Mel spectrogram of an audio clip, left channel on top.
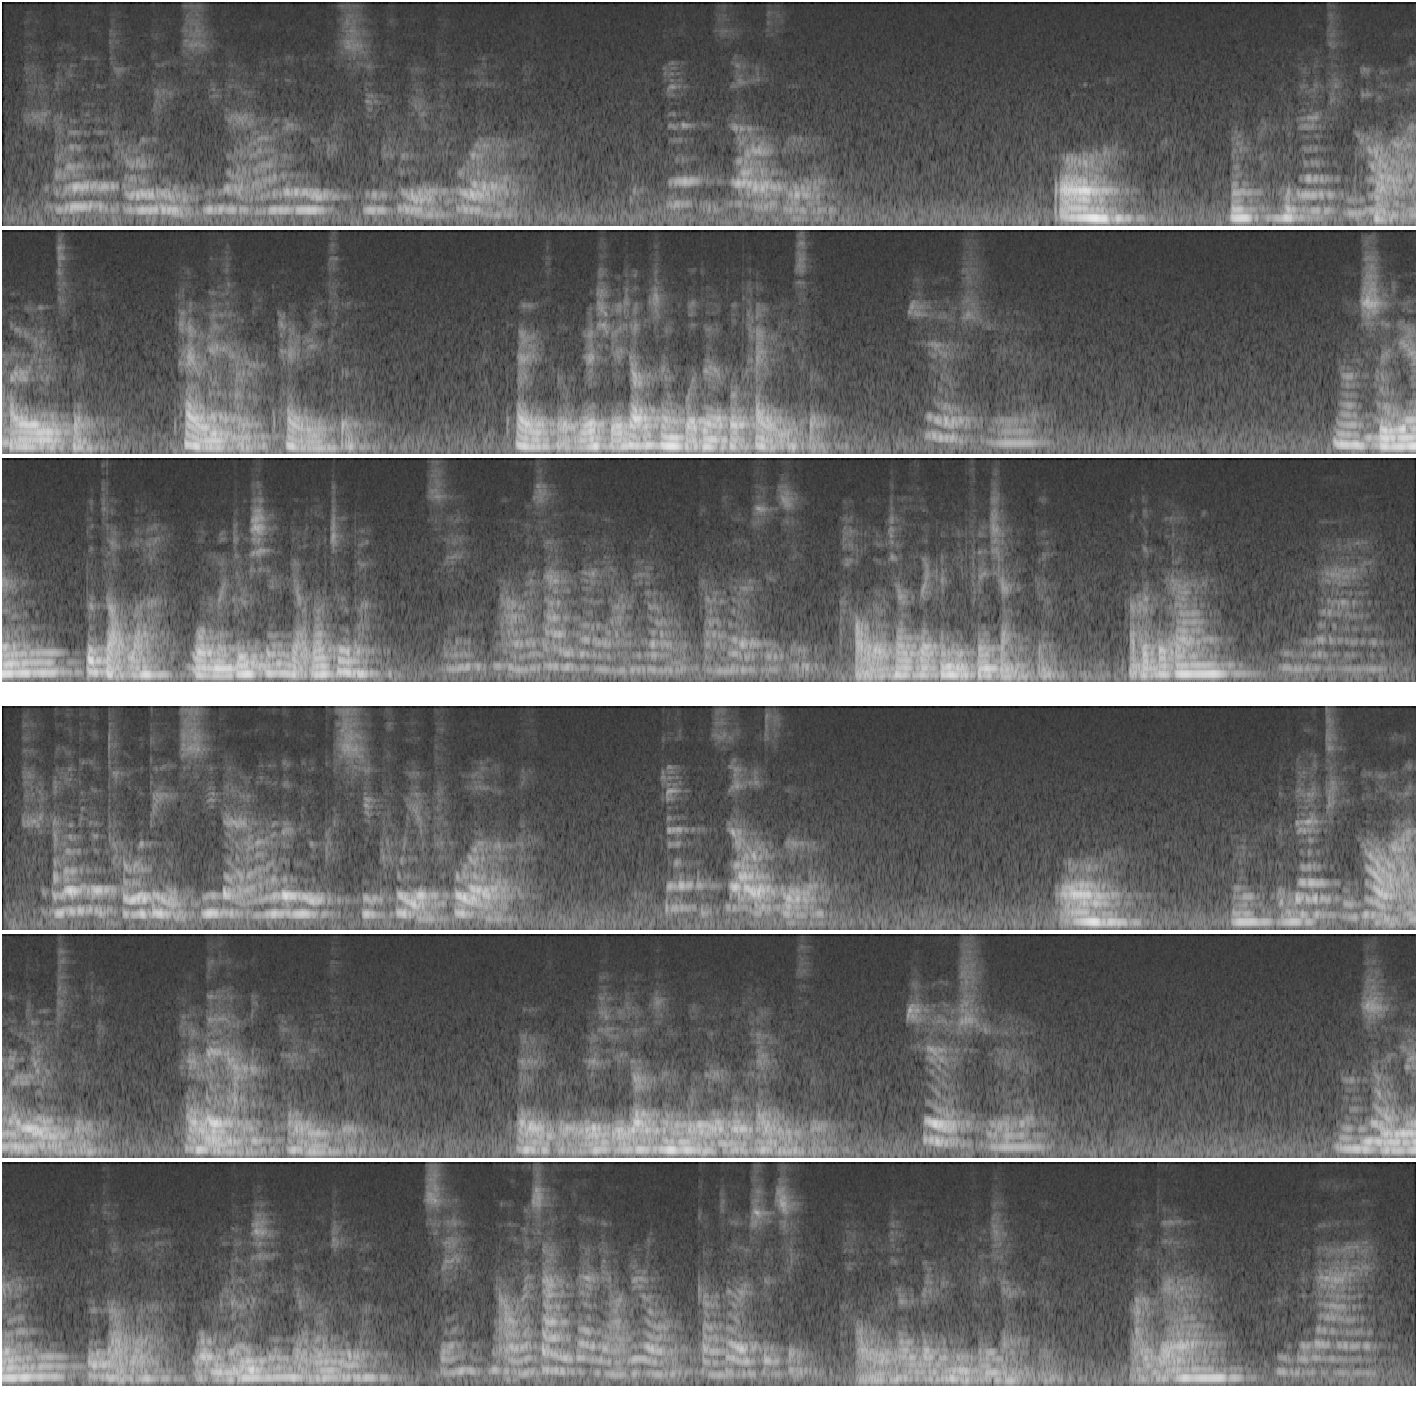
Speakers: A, on the right; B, on the left.
A: 然后那个头顶、膝盖，然后他的那个西裤也破了，<laughs> 笑死了。
B: 哦，嗯，
A: 我觉得还挺好玩的这种事情。
B: 好，好有意思，
A: <laughs>
B: 太有意思了，
A: 对啊，
B: 太有意思了，太有意思了！我觉得学校生活真的都太有意思了。
A: 确实。
B: 那时间不早了，
A: 那我们
B: 我们就先聊到这吧。
A: 嗯，行，那我们下次再聊这种搞笑的事情。
B: 好的，我下次再跟你分享一个。好的，
A: 好的，
B: 拜拜。
A: 嗯，拜拜。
